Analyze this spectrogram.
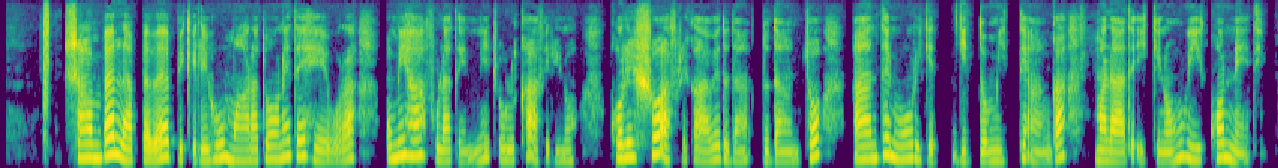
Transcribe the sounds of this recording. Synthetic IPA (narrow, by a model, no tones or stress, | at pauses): ʃɐmbɛlɐbːɐ̰wɛbɪkʼɪlɪɦʊmaːɾɐt̪o̞ːnɛt̪ɛɦeːwɔ̰ɾɐ | ʊmɪɦafʊlɐt̪ʰɛnːɪt͡ʃʼʊlkːɐɐfɪɾɪnɔ | kʰɔlɪʃːɔʔɐfɾɪkaːwɛd̪̥ʊd̪ant͡ʃːɔ | ʔaːnt̪ːɛnwoːɾɪ | ɡɪd̪ːɔmɪt̪ːɛʔɐŋɡɐ | mɐlaːt̪ɛ̰ʔɪkːɪnɔhʊhiːkːɔnːe̞ːt̪ɪ̥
